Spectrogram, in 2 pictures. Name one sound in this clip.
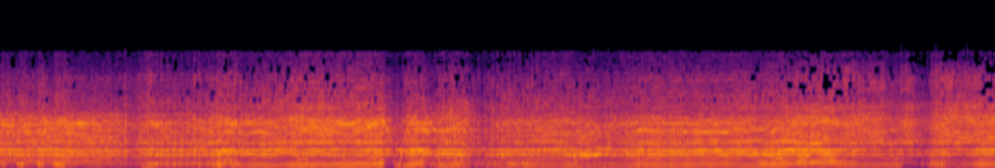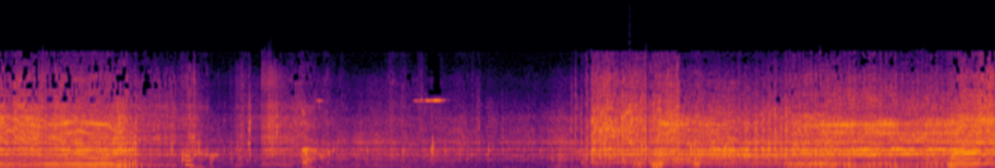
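A dirt bike engine revs hard up close, rising and falling in pitch.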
